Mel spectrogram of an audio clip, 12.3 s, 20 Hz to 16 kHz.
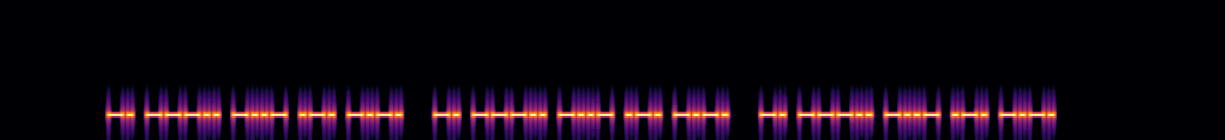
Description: Morse code, heard as a keyed tone, about 25 wpm, 700 Hz. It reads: N8XRC N8XRC N8XRC
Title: USA Call Signs Repeated 3x 25wpm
